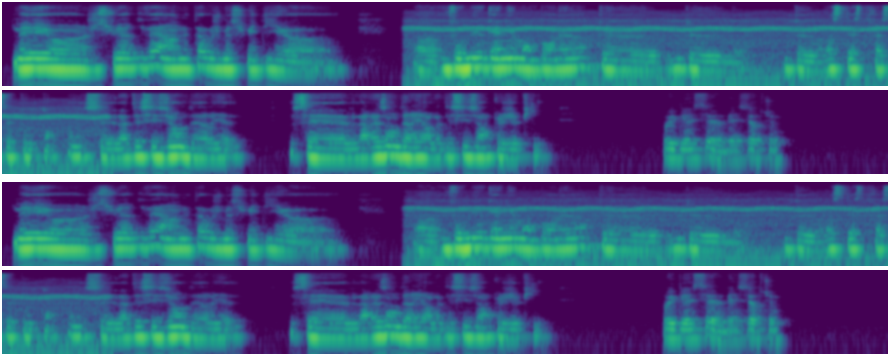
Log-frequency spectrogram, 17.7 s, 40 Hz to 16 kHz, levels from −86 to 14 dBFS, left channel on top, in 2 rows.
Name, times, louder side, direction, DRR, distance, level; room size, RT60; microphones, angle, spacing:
voice 1, 0.1-3.4 4.1-7.5 7.8-11.3 11.7-14.3, left 2 dB, 35° left, 0.5 m, -21 dB
sound 1, 4.0-9.9, left 3 dB, 80° left, 1.0 m, -33 dB
voice 2, 15.5-16.6, right 3 dB, 85° right, 0.8 m, -29 dB
3.7 x 2.1 x 2.5 m
head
